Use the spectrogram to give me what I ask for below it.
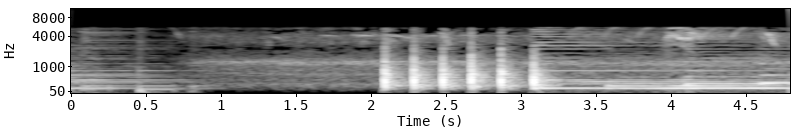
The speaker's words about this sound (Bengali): আমার ঘরে আবার নক করে ঢোকা শুরু করলি কবে থেকে?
